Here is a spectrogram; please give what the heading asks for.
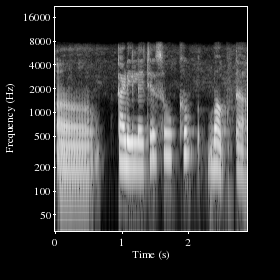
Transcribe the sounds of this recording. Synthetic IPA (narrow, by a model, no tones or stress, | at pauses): kaɽilat͡ɕesukʰuːp̚bʱɔɡt̪a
